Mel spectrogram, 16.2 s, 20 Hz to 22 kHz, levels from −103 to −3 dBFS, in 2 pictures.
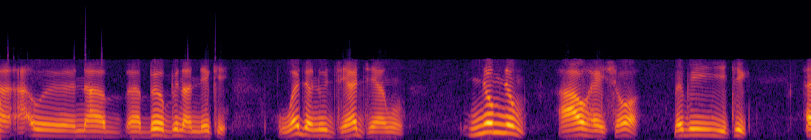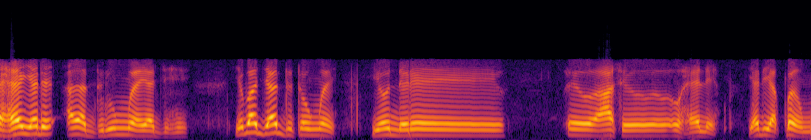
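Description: No faults can be heard anywhere in this speech clip. It carries the narrow telephone band of G.711 telephone coding, roughly 300 Hz to 3.4 kHz, with at most a faint trace of coding damage.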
